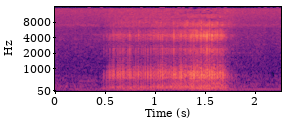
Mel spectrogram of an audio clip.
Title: Pug Snore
